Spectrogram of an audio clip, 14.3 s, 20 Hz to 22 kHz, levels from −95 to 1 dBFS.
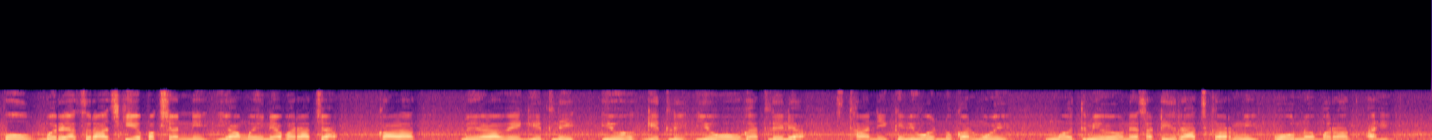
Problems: constant background noise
